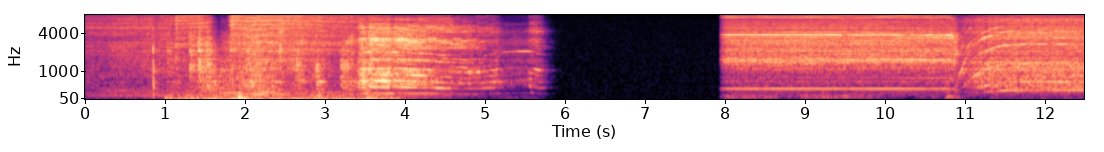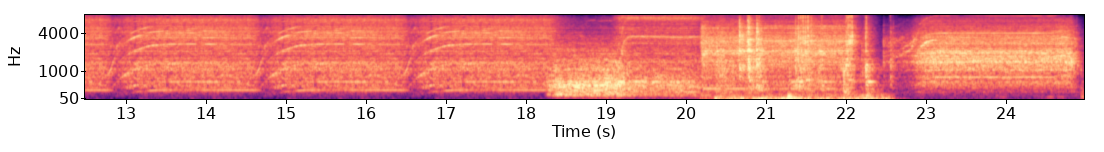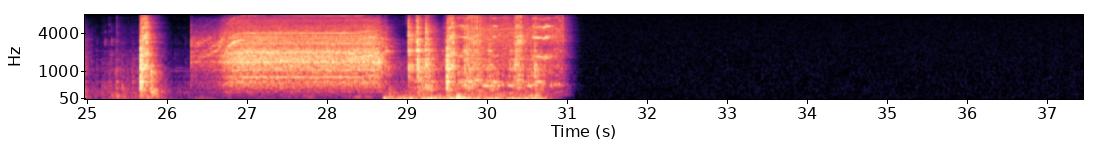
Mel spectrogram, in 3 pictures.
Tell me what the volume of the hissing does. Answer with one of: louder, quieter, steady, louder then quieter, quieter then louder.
louder then quieter.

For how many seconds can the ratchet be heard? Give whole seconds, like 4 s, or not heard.
7 s.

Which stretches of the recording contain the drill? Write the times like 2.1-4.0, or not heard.
3.4-5.8, 7.9-31.0.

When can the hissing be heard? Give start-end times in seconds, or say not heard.
0.0-4.6.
